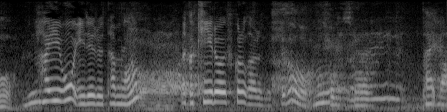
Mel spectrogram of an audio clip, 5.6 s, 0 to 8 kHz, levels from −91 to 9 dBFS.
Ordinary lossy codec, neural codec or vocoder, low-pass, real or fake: none; codec, 16 kHz, 4 kbps, X-Codec, WavLM features, trained on Multilingual LibriSpeech; none; fake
